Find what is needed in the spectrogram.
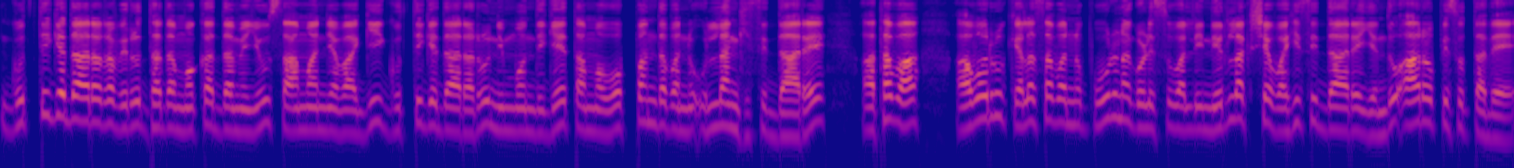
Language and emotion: Kannada, neutral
